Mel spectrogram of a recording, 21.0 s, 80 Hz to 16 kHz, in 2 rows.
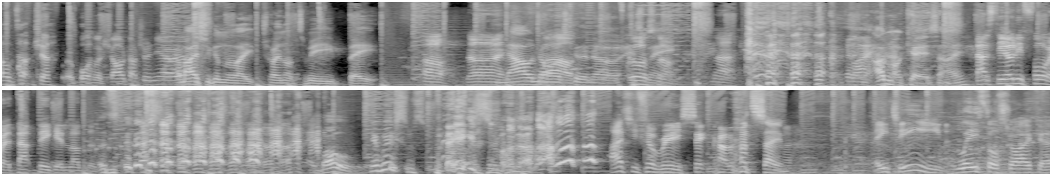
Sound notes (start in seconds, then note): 11.4 all laughing; 14.8 KSI lauging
